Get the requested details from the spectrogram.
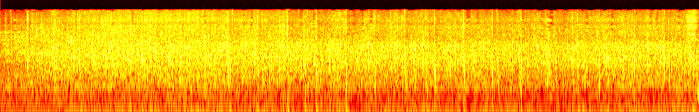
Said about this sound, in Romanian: Nu vă grăbiți să aplaudați.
